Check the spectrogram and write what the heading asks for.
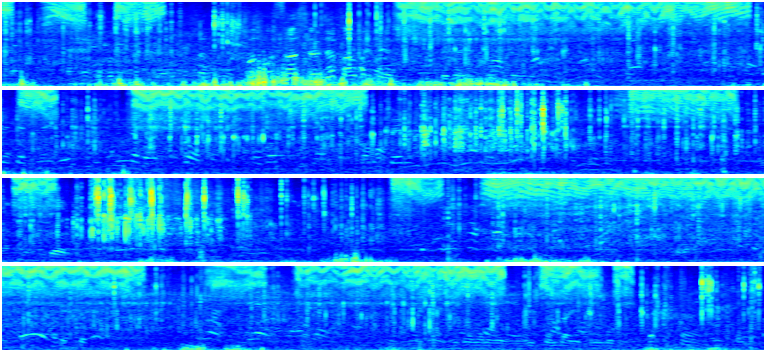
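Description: Aerosol spray-paint can spraying in repeated bursts, its hiss starting and stopping again and again as paint is laid onto a concrete wall.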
